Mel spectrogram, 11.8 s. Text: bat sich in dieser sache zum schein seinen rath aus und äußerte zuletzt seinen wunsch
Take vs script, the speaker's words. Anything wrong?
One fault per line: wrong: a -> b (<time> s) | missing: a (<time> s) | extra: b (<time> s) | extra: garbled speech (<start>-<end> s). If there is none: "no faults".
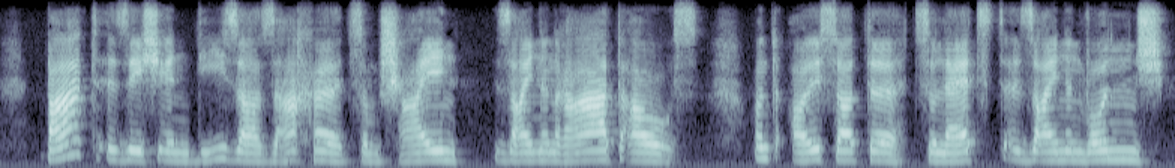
no faults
